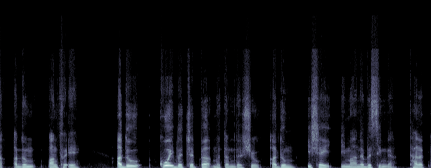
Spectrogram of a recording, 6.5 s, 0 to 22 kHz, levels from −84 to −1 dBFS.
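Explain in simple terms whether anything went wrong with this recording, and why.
Opus voice compression affects the whole clip, from the first moment to the last. The speech was squeezed into a small amount of data with a voice codec that models the lower part of the sound as a predicted voice signal and adds a thin layer for the highest frequencies. With so little data, the fine texture of the voice is rebuilt only roughly, so the speech sounds plainly coarse, slightly hoarse and a little robotic throughout.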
